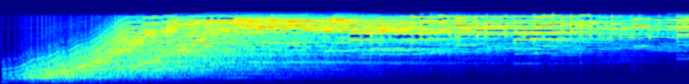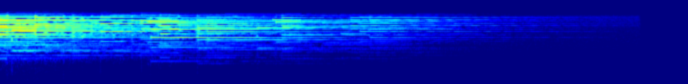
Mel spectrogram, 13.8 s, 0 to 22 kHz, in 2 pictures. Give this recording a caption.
Fantasy SFX 004
a box opening or a wand passing or...
fairies, fantasy, portal, sparks, transporter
